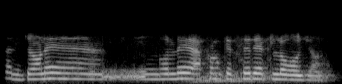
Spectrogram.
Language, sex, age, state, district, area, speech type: Odia, female, 30-45, Odisha, Sambalpur, rural, conversation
